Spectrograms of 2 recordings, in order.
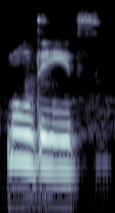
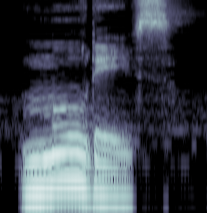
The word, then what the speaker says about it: Maldives: Maldives. – Maldives. – Yeah. – Like between an A and an O, Maldives.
